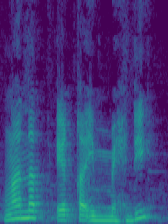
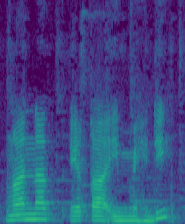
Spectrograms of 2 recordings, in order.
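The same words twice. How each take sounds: The two takes are said the same way.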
